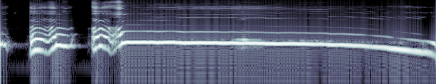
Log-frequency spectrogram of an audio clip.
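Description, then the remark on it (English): A human voice imitates a rooster's crow: two quick rising warbles followed by one long, sustained, slightly falling note, loud with no other sounds around it. “What did his crow sound like? Jane asked one evening. It was like this, Wendy said.”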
